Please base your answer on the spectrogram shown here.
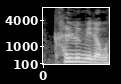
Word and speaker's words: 칼륨: 칼륨이라고 쓰고 포테슘이라고 읽는다. 왜 영어식으로 읽는 게 아직까지는 더 국제적으로 인정받기 때문이죠.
